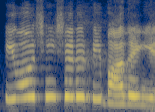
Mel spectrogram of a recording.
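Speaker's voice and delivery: high, loud, through laughter; laughing retelling. Retold or imitated. Assistant joining the mob boss joke, laughing. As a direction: crack up while quoting the boss.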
